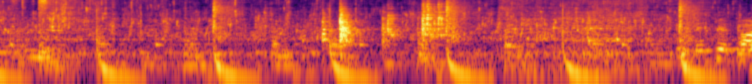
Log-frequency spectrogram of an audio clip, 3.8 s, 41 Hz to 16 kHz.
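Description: About 1.5 litres of water poured into a desi chicken gravy cooked with tomatoes, a close liquid splashing and sloshing with regular rhythmic pulses and no voice.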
